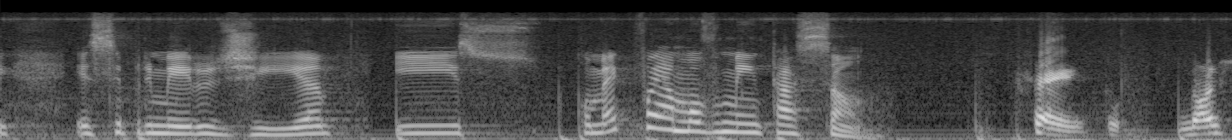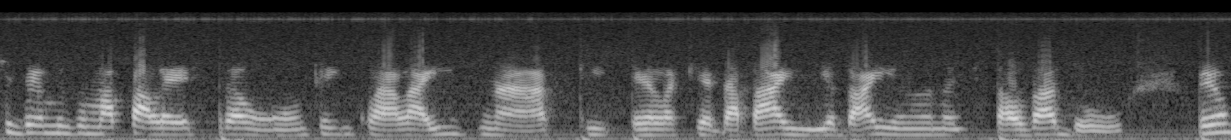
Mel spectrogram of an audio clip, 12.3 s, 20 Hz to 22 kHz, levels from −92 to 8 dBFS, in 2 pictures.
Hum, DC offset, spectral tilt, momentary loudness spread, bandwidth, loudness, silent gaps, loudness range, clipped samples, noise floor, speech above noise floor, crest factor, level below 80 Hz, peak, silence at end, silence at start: none; under 0.1%; -4 dB/octave; 12 LU; 15.5 kHz; -17 LUFS; none; 3 LU; under 0.1%; -37 dBFS; 20 dB; 14 dB; -38 dBFS; -2 dBFS; 0 s; 0 s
